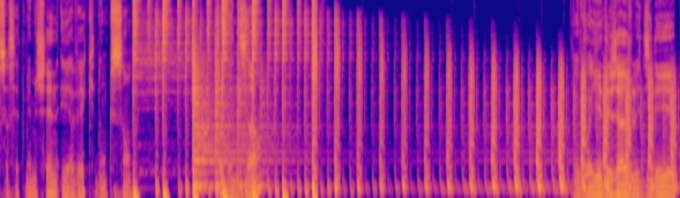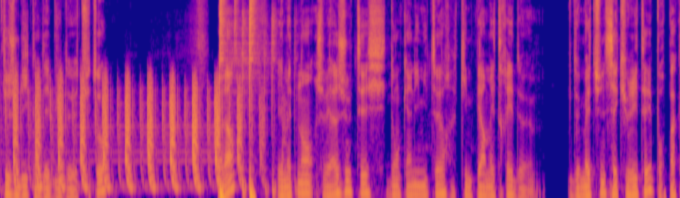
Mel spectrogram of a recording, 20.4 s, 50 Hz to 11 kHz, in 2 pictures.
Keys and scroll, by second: 2.0 space, 4.7 space, 13.5 space.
